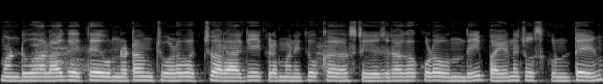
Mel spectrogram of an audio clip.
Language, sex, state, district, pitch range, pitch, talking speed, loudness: Telugu, female, Andhra Pradesh, Chittoor, 175-185 Hz, 180 Hz, 150 wpm, -15 LUFS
